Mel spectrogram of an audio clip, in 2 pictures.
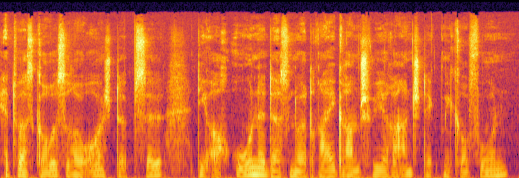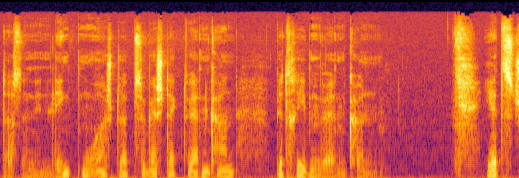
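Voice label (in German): BattleBuds am Audio Interface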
